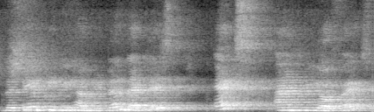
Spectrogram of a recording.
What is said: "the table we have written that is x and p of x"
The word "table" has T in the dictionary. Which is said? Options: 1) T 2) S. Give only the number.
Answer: 2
